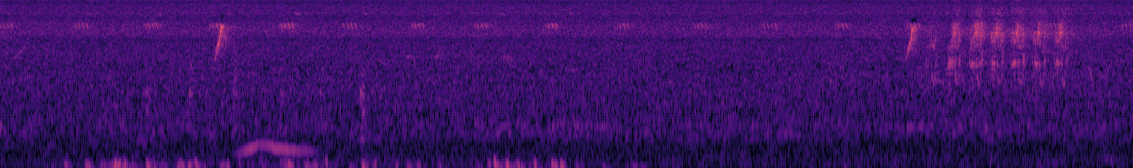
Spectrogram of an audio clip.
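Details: Black-chinned fruit dove calling once, a low mellow hoot bending upward then falling. Low rumbling noise beneath it, and a rapid burst of high insect pulses near the end.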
